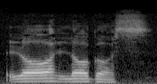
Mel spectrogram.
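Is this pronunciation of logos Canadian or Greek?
Greek. It is said with a Greek accent. "but then my parents say it"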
